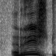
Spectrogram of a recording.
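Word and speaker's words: wrist: एक ट्रिक है कि डब्ल्यू को छोड़ दो। आर से पढ़ो। जैसे रॉन्ग पढ़ो, रिस्ट पढ़ो, रैप पढ़ो। लेकिन लिखते समय डब्ल्यू जरूर लिखना है। क्योंकि ये वर्ड डब्ल्यू से ही लिखाता है।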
